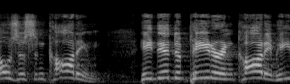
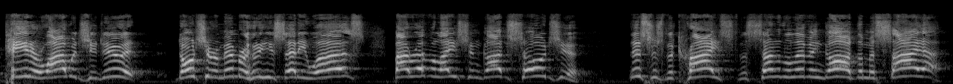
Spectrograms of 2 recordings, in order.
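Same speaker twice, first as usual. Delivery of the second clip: higher, pleading self-rebuke as Peter; Peter's anguished inner scolding, raised and pressing; Peter scolding himself; 8 semitones higher than usual. Acted. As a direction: berate yourself for the denial, voice up high.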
